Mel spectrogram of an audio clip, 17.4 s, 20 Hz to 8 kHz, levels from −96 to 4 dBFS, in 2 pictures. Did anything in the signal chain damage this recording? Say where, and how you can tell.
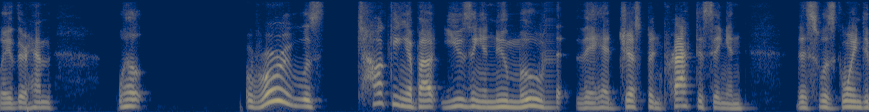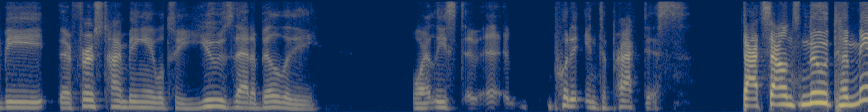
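Yes, a burst of packet loss at the network stage, 5.46 to 5.58 s, between "about using a new" and "they had just been". The receiver stretched the last sound, fading it out, for about 98 ms, then skipped 100 ms. A spectrogram shows a frozen, decaying stretch below the G.722 path's 8 kHz ceiling, then an abrupt jump.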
